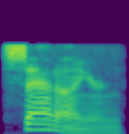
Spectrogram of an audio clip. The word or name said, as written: sadiron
